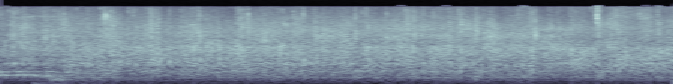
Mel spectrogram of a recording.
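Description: A dense round of applause from a crowd, many hands clapping steadily and loudly throughout without any pause, no voices standing out above it.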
